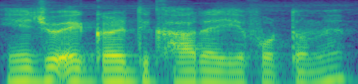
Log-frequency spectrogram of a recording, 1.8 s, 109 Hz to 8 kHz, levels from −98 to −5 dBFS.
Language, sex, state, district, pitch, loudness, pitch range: Hindi, male, Arunachal Pradesh, Papum Pare, 110 Hz, -18 LUFS, 105-120 Hz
